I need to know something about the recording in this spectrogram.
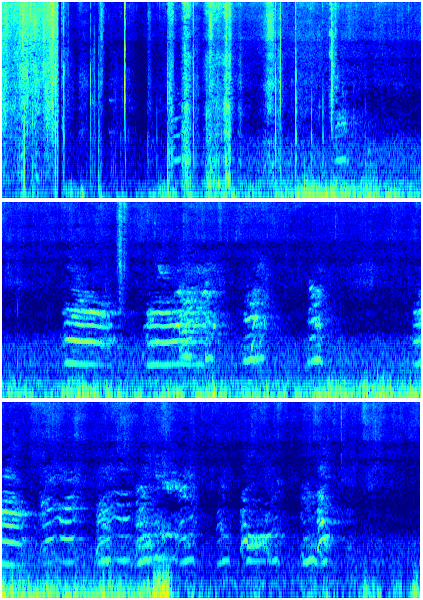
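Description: Hounds baying in short, repeated calls, about two a second, beginning about five seconds in: a pack of rabbit dogs, typically beagles, giving tongue on a rabbit's track. Rustling and handling noise before they start, and a low bump about ten seconds in.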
